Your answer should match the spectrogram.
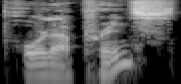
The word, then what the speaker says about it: Port-au-Prince: Cameron Arnett, who is an award-winning actor in television and film and theater, hailing from Port-Au-Prince.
